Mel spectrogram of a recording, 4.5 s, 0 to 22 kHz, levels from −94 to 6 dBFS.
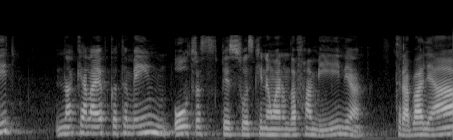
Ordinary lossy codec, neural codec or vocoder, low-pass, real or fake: none; none; none; real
